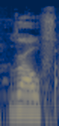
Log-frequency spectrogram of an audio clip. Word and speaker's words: Rolfe: So did I say your last name correctly, Rolf? – Rolf, R-O-L-F-E, yeah.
